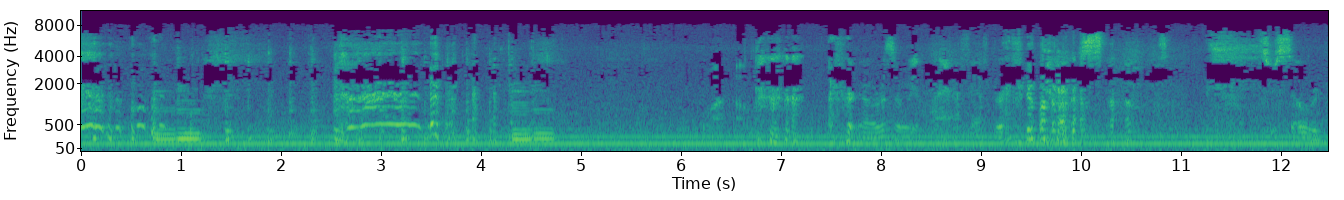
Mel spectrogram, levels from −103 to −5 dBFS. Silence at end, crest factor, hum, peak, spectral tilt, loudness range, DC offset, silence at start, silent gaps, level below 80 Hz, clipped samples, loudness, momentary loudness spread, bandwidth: 0 s; 20 dB; none; -14 dBFS; -4 dB/octave; 6 LU; under 0.1%; 0 s; none; -54 dBFS; under 0.1%; -34 LUFS; 11 LU; 8.4 kHz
